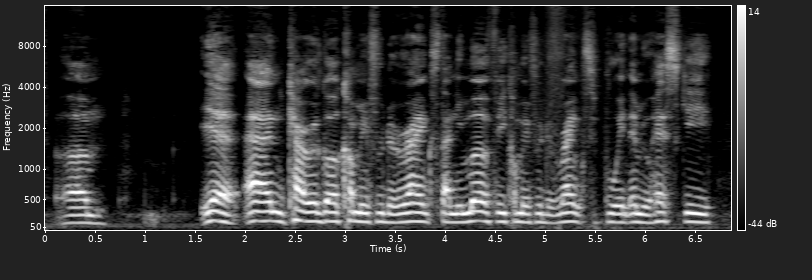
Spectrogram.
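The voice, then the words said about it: Hoarse, worn-out voice. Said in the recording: “apologies for that cough ... my voice is gone, so it's not COVID ... my voice is just gone”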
